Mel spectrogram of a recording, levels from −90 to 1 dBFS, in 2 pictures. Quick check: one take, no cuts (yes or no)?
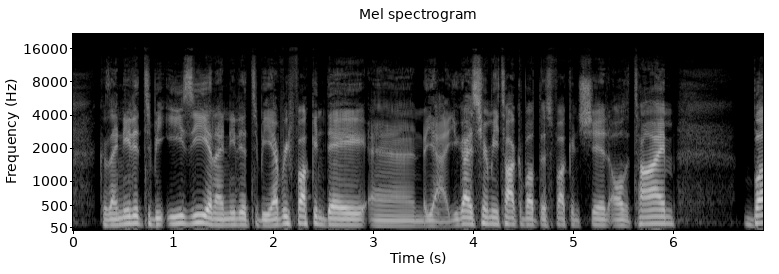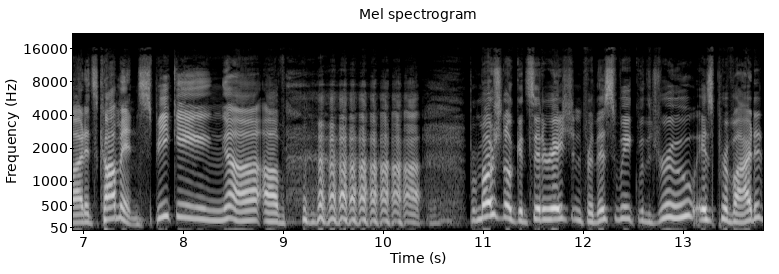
no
